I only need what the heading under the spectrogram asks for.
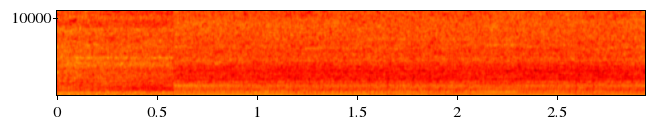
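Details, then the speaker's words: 2010 BMW 135i, N54 engine with MSD81 DME, first start after clearing immobilizer faults on a previously crank-no-start car: uneven, lumpy idle stumbling about three times a second; misfire on cylinder 3 logged. "Oh wow. Alright. That's crazy. I was not expecting that, to be honest. It is running poorly."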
